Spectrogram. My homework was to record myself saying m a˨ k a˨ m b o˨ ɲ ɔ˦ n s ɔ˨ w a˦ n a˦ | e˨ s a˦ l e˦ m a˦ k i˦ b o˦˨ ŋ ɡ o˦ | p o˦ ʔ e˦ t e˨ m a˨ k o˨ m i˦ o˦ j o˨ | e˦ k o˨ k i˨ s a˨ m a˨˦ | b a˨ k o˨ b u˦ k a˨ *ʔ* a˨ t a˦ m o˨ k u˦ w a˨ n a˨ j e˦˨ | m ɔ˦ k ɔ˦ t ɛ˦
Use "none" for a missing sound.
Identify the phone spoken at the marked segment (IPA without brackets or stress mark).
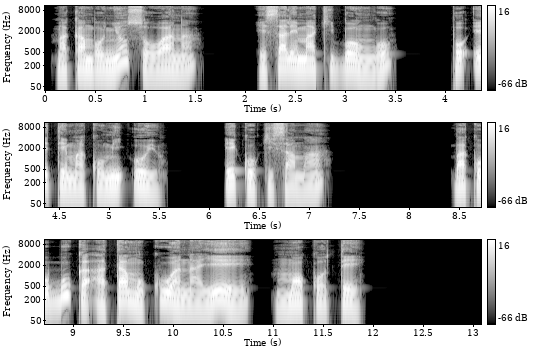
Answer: ʔ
